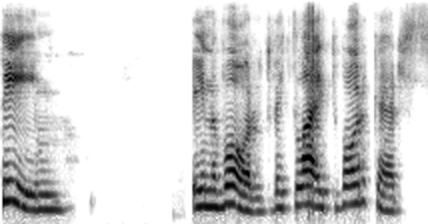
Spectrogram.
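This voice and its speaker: This woman speaks with a Latvian accent. Her pace is very slow and her intonation is lively. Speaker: therapist and life coach. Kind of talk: casual self-introduction on a live show. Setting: live online show. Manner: halting, with fillers.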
